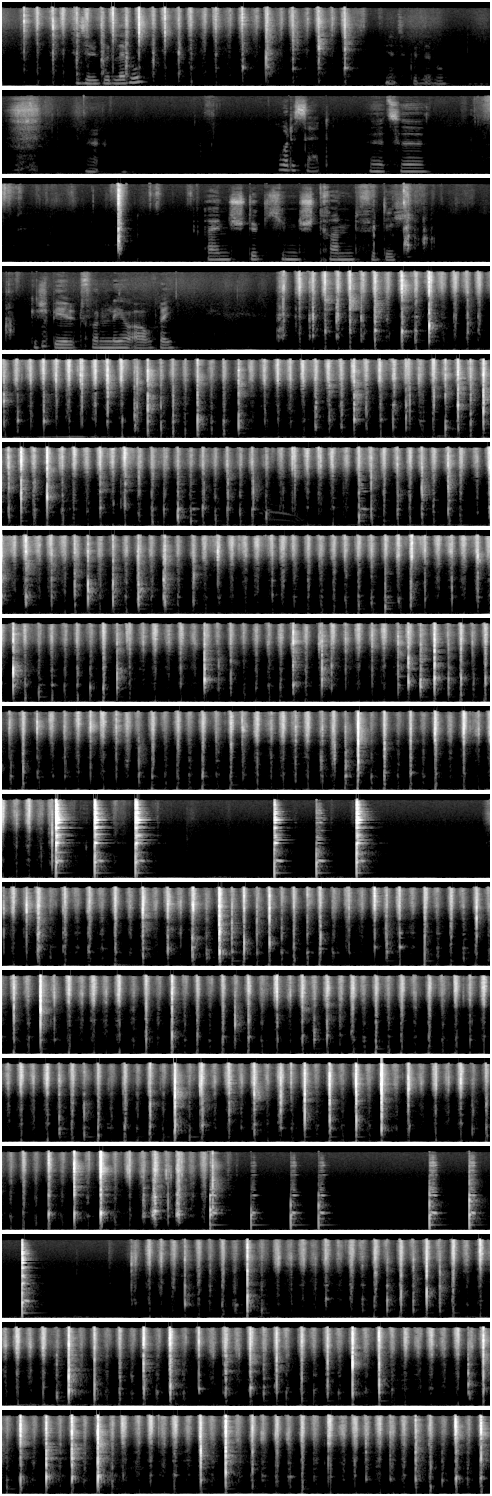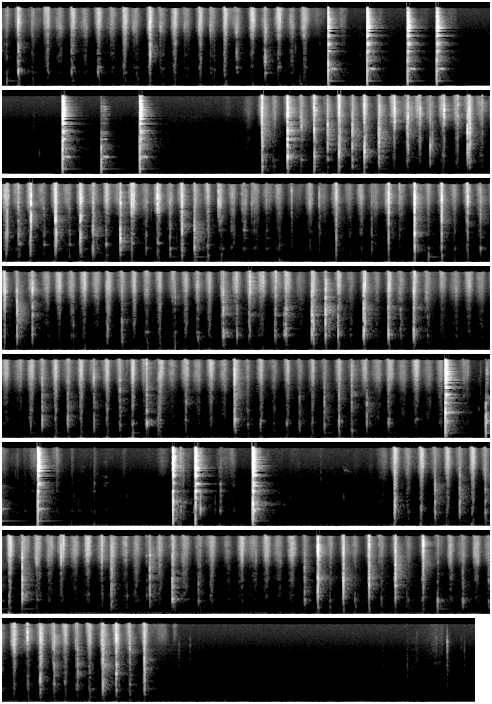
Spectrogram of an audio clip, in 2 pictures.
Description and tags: sand in a jar for you
Shaker sixteenths rhythm, sand in a jar.
Recorded with m-audio Microtrack II / T-mic
stereo-field, clang, sixteenths, shaker, repetitive, clack, metal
